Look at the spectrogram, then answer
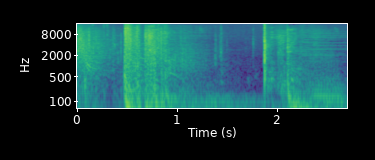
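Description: Gunfire in a shooter video game: two sharp, loud shot bursts about a second and a half apart, each followed by short rumbling tails, with no talk.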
